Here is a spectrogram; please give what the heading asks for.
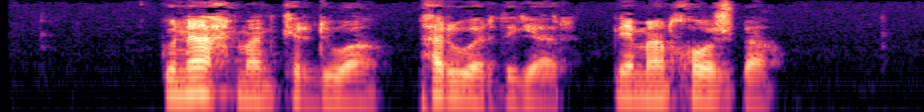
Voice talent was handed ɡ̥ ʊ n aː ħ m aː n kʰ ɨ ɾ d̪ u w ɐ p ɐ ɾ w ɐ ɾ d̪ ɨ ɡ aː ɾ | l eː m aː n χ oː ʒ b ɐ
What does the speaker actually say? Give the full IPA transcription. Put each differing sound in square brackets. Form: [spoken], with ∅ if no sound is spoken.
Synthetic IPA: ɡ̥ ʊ n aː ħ m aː n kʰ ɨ ɾ d̪ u w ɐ [pʰ] ɐ ɾ w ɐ ɾ d̪ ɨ ɡ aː ɾ | l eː m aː n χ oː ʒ b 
